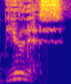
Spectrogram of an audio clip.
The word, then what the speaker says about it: Bunis: buunis or buunis so buunis the U is a long u and everybody everybody has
